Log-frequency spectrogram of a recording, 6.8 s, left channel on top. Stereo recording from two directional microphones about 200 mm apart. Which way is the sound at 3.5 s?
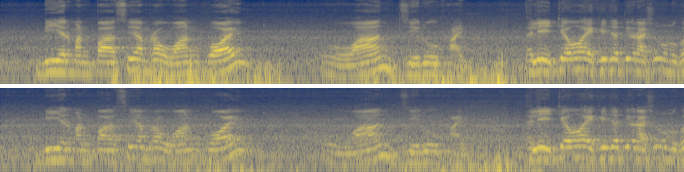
60° left (ahead or behind).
